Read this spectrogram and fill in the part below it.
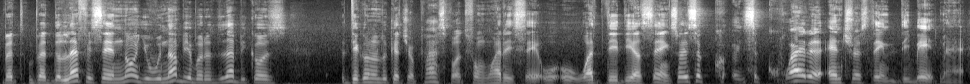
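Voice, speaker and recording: Bright-voiced man thinking aloud. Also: fairly high pitch, lively intonation. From Haiti. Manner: halting, thinking aloud, searching for words. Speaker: political commentary vlogger. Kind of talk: casual reaction commentary.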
